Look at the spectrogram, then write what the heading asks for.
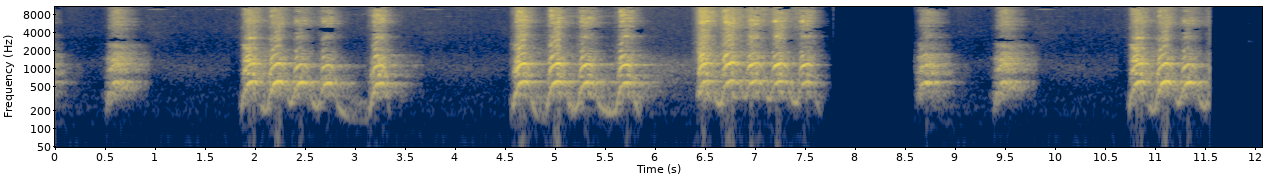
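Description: Dog barking in quick, high-pitched runs of several barks each, about five barks a second, with short pauses between the runs.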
